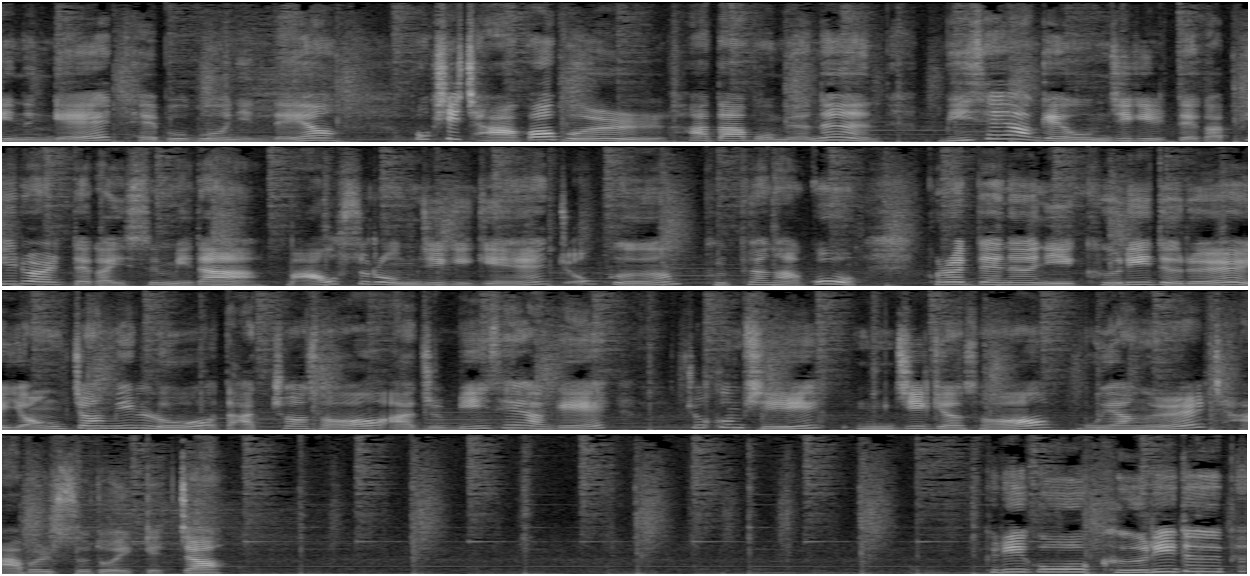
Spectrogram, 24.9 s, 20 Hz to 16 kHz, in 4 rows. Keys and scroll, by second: 2.5 Left, 2.9 Left, 3.1 Left, 3.4 Left, 3.6 Left, 4.2 Down, 4.5 Down, 4.7 Down, 5.0 Down, 5.2 Down, 5.8 Up, 6.3 Up, 6.5 Up, 6.7 Up, 6.9 Up, 8.0 Left, 8.2 Left, 8.5 Left, 16.0 Left, 16.1 Left, 16.3 Left, 17.6 Down, 17.8 Down, 18.0 Down, 18.2 Down, 18.4 Down, 18.6 Down.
